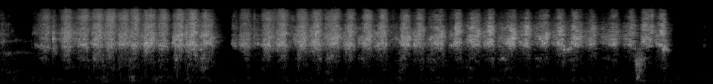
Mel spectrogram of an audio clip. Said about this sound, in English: the bottom of that needs to be sanded after I get the top of that again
